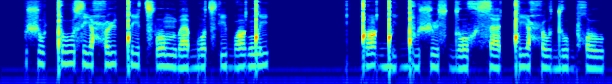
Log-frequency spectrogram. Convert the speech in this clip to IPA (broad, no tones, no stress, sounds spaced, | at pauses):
ʃ u ǃ u s i ħ y ǃ i t͡sʼ o m b æ b o t͡sʼ i b ɑ ŋ͡ǃ i | ŋ͡ǃ ɑ ɡ͡ǃ i ɡ͡ǃ u ʃ y s d o x s æ ǃ i ħ u d u b χ u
